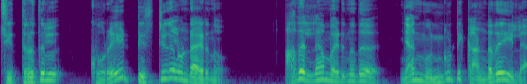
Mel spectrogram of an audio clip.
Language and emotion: Malayalam, surprised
